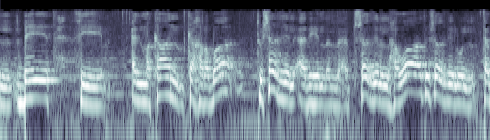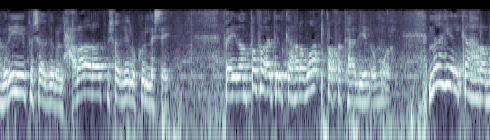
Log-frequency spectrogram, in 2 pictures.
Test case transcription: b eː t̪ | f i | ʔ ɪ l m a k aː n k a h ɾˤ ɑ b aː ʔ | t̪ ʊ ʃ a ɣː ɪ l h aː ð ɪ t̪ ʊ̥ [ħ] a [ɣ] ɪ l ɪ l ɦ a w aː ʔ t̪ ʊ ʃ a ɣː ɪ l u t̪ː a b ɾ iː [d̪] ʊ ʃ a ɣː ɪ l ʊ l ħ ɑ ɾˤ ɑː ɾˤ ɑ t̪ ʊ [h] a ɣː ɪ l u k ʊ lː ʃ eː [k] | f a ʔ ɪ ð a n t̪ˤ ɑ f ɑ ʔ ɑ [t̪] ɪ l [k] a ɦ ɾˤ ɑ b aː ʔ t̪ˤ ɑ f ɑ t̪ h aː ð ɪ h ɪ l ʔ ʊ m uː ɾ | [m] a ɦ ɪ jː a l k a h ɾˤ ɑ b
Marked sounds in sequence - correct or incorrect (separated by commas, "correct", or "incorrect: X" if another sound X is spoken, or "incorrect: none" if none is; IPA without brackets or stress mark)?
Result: incorrect: ʃ, incorrect: ɣː, incorrect: t̪, incorrect: ʃ, incorrect: ʔ, correct, correct, correct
